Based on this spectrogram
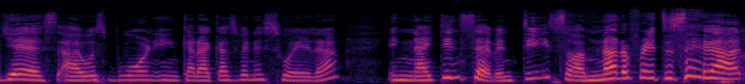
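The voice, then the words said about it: Latina accent. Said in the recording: “The microphones identify that I am a Latina, so they give me the accent”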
